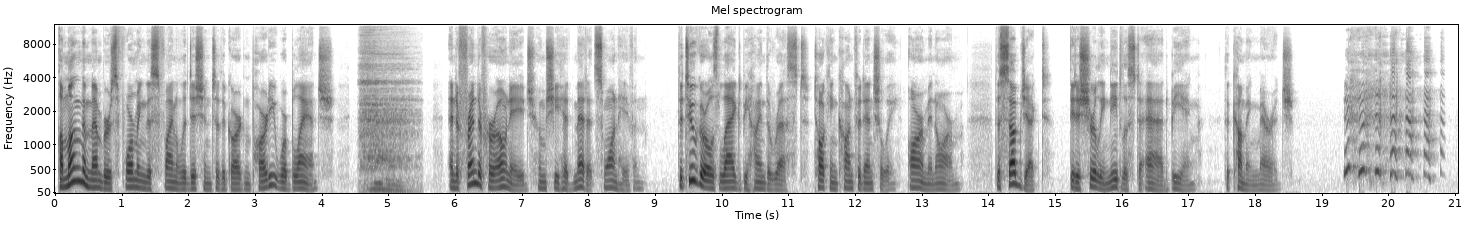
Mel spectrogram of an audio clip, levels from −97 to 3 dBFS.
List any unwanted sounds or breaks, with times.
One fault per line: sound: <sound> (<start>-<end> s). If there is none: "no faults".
sound: sigh (4.5-5.5 s)
sound: laugh (19.3-20.9 s)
